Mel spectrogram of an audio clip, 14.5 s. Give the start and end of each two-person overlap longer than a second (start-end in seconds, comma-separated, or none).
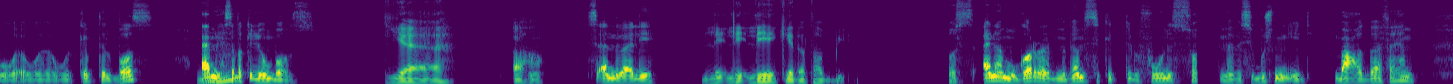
none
